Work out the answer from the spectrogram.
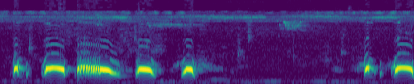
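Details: Spotted dove giving a phrase of five low hooting coos with a drawn-out falling middle note, then a pause and two more coos beginning the next phrase; faint low rumble underneath.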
